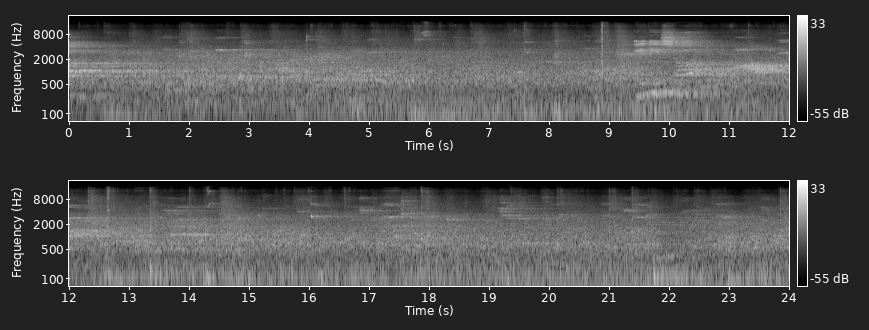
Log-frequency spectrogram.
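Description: Badminton rackets strike a shuttlecock in quick rallies.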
